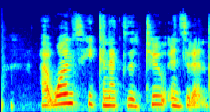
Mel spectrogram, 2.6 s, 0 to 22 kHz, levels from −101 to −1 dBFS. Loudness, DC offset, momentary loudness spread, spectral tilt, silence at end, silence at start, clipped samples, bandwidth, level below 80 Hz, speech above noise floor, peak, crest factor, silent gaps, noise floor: -22 LUFS; under 0.1%; 10 LU; -4 dB/octave; 0.05 s; 0.15 s; under 0.1%; 13 kHz; -66 dBFS; 25 dB; -4 dBFS; 18 dB; none; -46 dBFS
